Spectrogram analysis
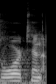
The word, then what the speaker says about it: Walton: in Blitz mechanic of Walton I know it's pronounced wartin I don't care listen the theme is German from this ride line and I'm allowed to say how I want to I'm gonna call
